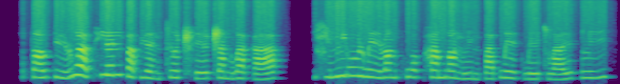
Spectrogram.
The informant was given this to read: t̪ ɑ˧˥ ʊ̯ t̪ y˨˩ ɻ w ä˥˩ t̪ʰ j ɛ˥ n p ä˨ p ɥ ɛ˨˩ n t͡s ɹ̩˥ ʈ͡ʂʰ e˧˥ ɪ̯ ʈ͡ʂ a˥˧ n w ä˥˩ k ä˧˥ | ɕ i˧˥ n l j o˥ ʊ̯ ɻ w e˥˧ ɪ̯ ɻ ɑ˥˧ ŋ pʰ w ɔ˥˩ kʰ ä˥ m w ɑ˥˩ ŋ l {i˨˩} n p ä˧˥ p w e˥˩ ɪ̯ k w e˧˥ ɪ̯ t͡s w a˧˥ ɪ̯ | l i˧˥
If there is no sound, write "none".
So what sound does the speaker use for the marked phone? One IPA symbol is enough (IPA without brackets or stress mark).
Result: i˨˩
